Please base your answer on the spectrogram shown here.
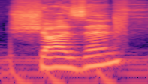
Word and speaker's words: Shazin: Your name is pronounced Shazen.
